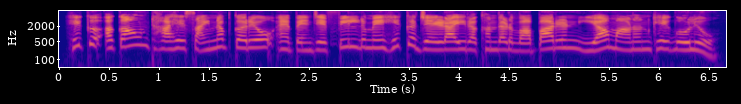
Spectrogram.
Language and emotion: Sindhi, neutral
